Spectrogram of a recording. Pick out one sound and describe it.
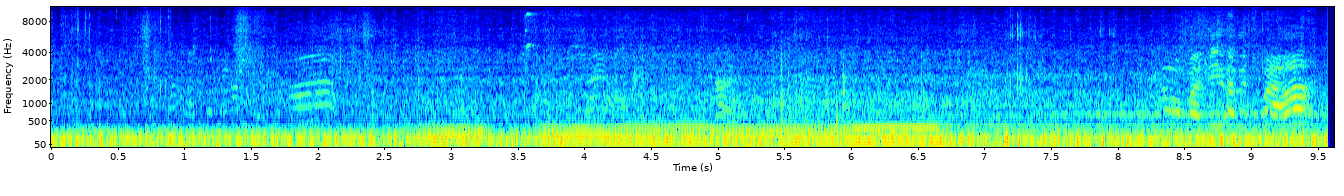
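Quad bike engines idle and rumble close by.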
